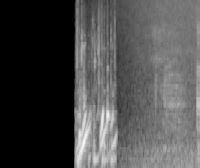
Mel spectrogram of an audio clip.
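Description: Two quick rising bloop sound effects, each a short upward pitch sweep, about a second in. They follow digital silence and are followed by faint room tone.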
